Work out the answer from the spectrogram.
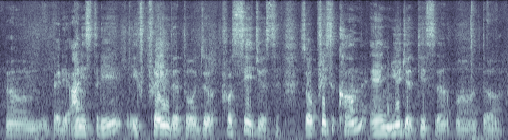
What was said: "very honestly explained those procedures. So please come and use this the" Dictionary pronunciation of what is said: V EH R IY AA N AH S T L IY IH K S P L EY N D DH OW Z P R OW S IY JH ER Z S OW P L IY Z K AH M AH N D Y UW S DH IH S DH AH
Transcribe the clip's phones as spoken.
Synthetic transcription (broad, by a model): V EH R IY AA N AH S T L IY IH K S P L EY N D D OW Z P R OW S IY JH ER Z S OW P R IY S K AH M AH N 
